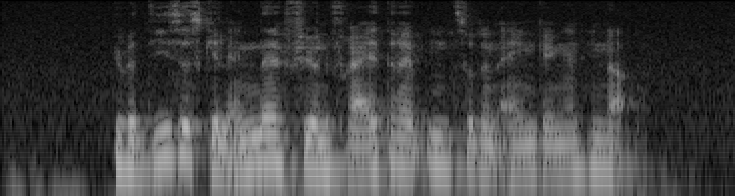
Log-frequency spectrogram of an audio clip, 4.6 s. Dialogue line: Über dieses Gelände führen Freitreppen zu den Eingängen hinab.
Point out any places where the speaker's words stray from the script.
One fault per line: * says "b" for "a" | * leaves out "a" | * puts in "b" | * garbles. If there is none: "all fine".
all fine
